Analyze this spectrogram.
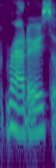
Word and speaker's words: router: can be installed on routers or bruters depending on pronunciation and location i'm here in the uk so i say a rooter you say a router whatever it's all the same tomato tomato potato potato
